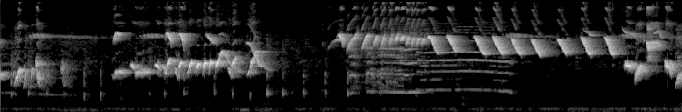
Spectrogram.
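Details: White-rumped shama song meant to spur other shamas into singing: varied warbled phrases, then a long series of high, evenly repeated downward-sweeping whistles, ending with lower rich notes.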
